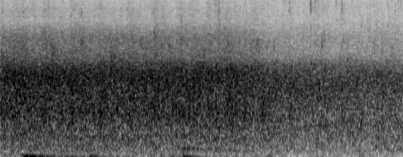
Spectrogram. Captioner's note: applause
